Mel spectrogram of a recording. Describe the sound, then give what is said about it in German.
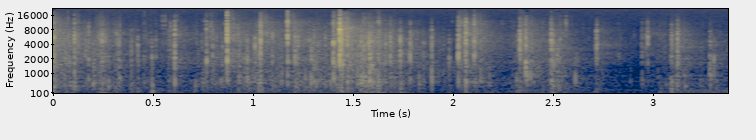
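A plastic chip bag crinkles and crackles steadily for a few seconds as it is picked up with a slow, calm movement and brought into the lap, a fairly soft rustle of irregular crisp snaps with no voices. “Und greif mit einer ganz aufmerksamen und ruhigen Bewegung deine Chipstüte. Hol die Chipstüte zu dir in deinen Schoß”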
